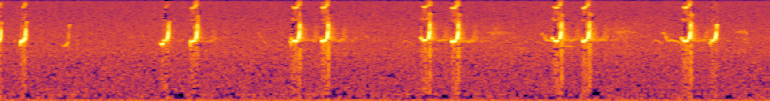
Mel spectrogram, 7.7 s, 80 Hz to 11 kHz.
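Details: Paired high metallic notes from a rain quail, the couplets repeated steadily about every 1.3 seconds through the recording, over a faint low hum.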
